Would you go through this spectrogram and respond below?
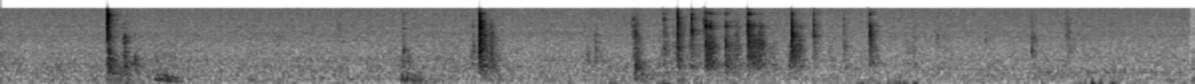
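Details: Indoor clicks, knocks and sliding, rattling mechanical sounds like a door or drawer, scattered irregularly, with no animal voice.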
